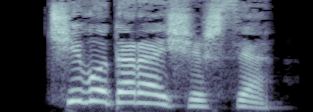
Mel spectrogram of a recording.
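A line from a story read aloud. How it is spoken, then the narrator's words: Barked. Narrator (Russian): гаркнула Дуня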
